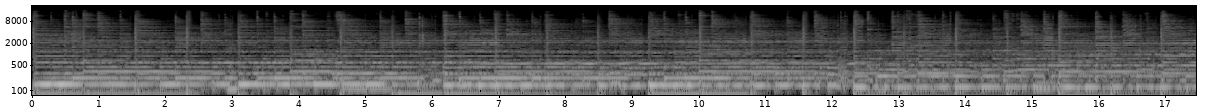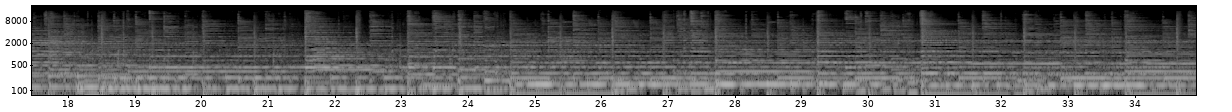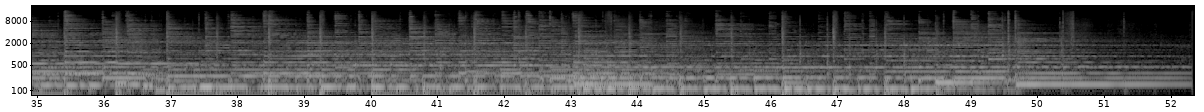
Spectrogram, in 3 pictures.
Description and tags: Guitar Music
Recorded, Music, Background, Guitar, Loop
